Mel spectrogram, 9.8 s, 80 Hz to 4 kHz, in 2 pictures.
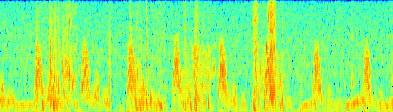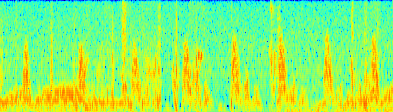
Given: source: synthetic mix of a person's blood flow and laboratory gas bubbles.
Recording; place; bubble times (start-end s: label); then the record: Doppler ultrasound of blood flow; subclavian vein
0.48-0.60 s: bubbles
0.62-1.01 s: bubbles
1.59-2.09 s: bubbles
2.27-2.71 s: bubbles
3.13-3.58 s: bubbles
4.38-4.43 s: bubbles
4.88-5.05 s: bubbles
5.52-5.59 s: bubbles
5.82-6.37 s: bubbles
6.41-6.59 s: bubbles
6.65-6.96 s: bubbles
7.05-7.17 s: bubbles
7.28-7.53 s: bubbles
7.77-7.92 s: bubbles
8.27-8.45 s: bubbles
9.28-9.68 s: bubbles
From the record:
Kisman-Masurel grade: 243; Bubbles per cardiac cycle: several, 3 to 8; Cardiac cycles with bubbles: 100%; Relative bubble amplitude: loud (0.450 to 0.775); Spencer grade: 3 (all of the cardiac periods contain showers or single bubble signals, but not dominating or overriding the cardiac motion signals); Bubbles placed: anywhere in the cardiac cycle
